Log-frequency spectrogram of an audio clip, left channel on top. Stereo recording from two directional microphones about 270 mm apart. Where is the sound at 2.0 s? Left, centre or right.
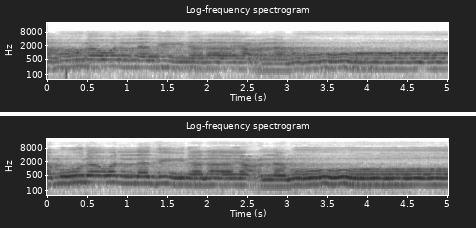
Right.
